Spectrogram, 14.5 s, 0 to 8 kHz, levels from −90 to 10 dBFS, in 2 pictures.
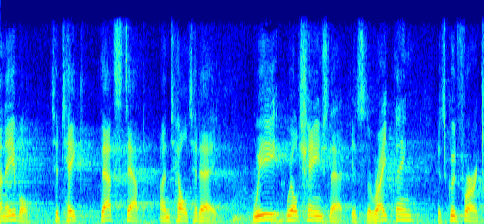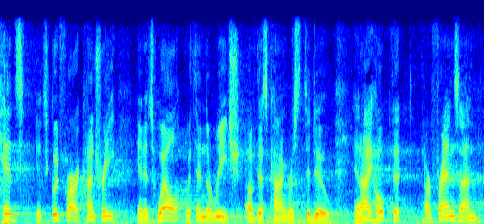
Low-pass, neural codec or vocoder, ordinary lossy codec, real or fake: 7.2 kHz; none; AAC, 48 kbps; real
